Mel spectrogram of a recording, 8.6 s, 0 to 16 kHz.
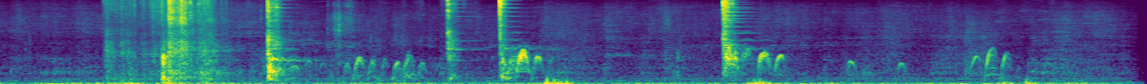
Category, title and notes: Sound effects > Objects / House appliances
Junkyard Foley and FX Percs (Metal, Clanks, Scrapes, Bangs, Scrap, and Machines) 156
Recording from the local Junkyard in Arcata, CA. Metallic bangs and clanks with machines running and some employees yelling in the distance. Garbage, Trash, dumping, and purposefully using various bits of metal to bop and clang eachother. Tubes, grates, bins, tanks etc.Recorded with my Tascam DR-05 Field Recorder and processed lightly with Reaper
